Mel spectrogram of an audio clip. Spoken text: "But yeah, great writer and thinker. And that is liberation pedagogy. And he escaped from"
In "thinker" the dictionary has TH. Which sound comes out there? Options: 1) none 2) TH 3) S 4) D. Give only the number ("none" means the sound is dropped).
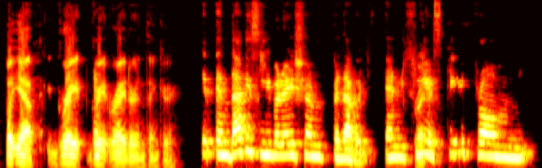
2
